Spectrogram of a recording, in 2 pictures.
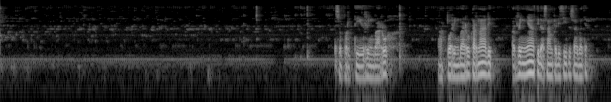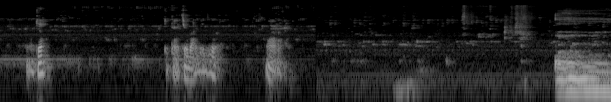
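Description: A man's wordless vocal sounds, wavering in pitch, in about six short bursts from about three seconds in to nine seconds in, over a faint steady hum.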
